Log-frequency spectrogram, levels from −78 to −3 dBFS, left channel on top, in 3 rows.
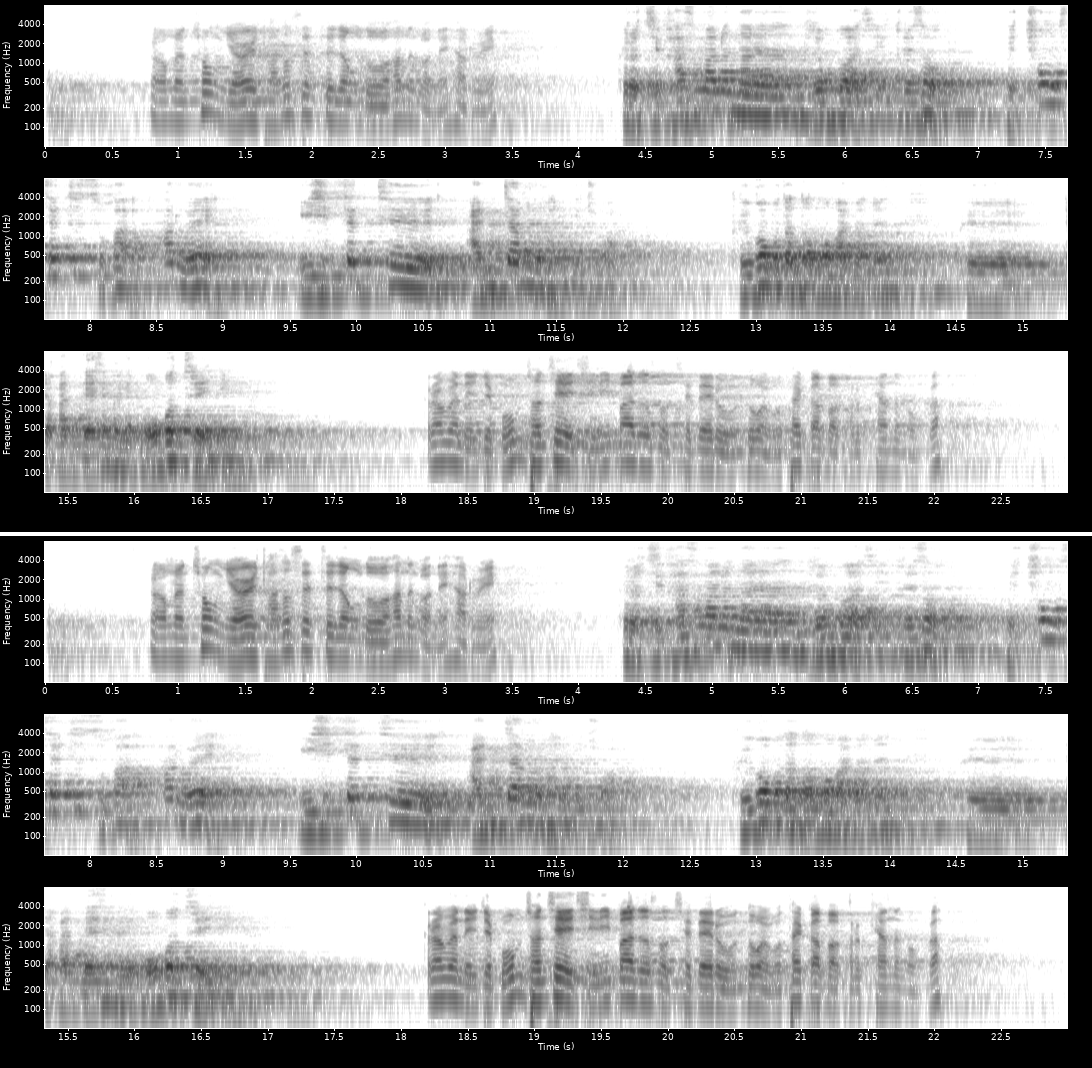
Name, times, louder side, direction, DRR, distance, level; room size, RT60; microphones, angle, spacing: voice 1, 0.8-3.4 18.2-22.0, right 5 dB, 45° right, 11 dB, 0.7 m, -36 dB
voice 2, 4.3-6.8 7.2-9.0 9.6-12.0 12.8-14.1 14.6-15.0 15.3-16.9, left 1 dB, 65° left, 2 dB, 3.8 m, -33 dB
24.0 x 22.0 x 6.0 m, 2.5 s
head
